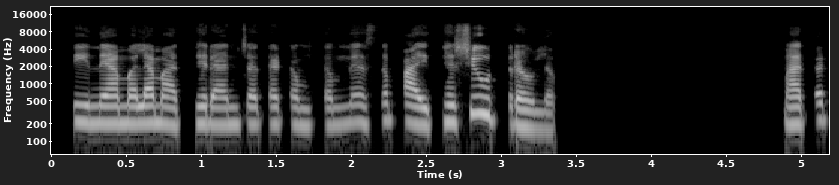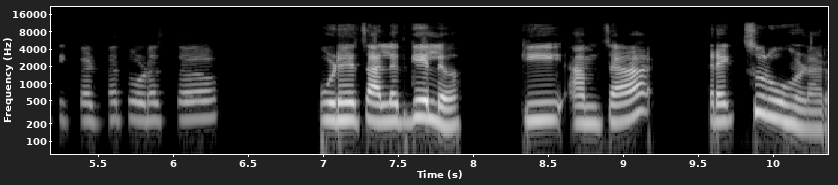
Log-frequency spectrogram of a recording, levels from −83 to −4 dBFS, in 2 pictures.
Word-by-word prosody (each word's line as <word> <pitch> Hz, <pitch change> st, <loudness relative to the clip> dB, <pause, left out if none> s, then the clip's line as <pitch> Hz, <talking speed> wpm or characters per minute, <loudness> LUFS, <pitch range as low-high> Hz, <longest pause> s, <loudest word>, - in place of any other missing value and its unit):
तिने 205 Hz, -1 st, -4 dB
आम्हाला 200 Hz, 0 st, -1 dB
माथेरानच्या 195 Hz, 0 st, -6 dB
त्या 195 Hz, -, -6 dB
टमटमने 190 Hz, +2 st, -11 dB
असं 215 Hz, +2 st, -11 dB
पायथ्याशी 210 Hz, -, -2 dB
उतरवलं. 180 Hz, -, -4 dB, 1.6 s
मग -, -, -2 dB
आता 195 Hz, +3 st, -4 dB
तिकडनं 225 Hz, 0 st, -13 dB
थोडंसं 235 Hz, +1 st, -8 dB, 0.7 s
पुढे 235 Hz, 0 st, +6 dB
चालत 225 Hz, -1 st, +6 dB
गेलं, 230 Hz, -8 st, +8 dB, 0.4 s
की 230 Hz, 0 st, +1 dB
आमचा 215 Hz, +8 st, +3 dB, 0.4 s
ट्रेक 225 Hz, 0 st, +3 dB
सुरू 280 Hz, -6 st, +3 dB
होणार 165 Hz, -3 st, -4 dB
215 Hz, 115 wpm, -26 LUFS, 195-230 Hz, 1.6 s, गेलं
